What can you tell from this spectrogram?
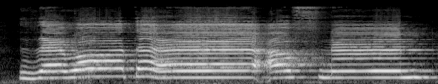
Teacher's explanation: زال جو ہے ز نہیں ہے، زال ہمیشہ نرم ہوتا ہے، · زال کی ادائیگی آپ نے نرم رکھنی ہے۔ تا کو 2 سیکنڈ لمبا کریں کیونکہ یہاں پر چھوٹی سی مد ہے، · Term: چھوٹی مد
